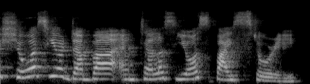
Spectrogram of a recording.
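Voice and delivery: usual speaking voice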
